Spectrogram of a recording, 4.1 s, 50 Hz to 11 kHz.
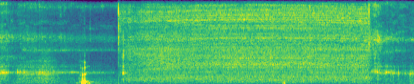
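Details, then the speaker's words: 2015 Polaris RZR 900S with a dead cylinder: removed fuel injector bench-tested, sharp single clicks and steady hissing spray show this injector works; the other proved inactive. "most importantly you can hear it clicking"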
